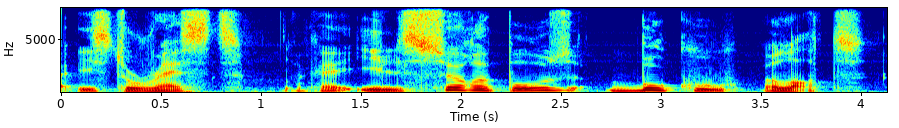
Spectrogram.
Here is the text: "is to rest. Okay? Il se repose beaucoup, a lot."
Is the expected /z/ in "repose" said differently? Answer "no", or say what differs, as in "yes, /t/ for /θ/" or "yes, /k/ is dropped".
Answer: no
